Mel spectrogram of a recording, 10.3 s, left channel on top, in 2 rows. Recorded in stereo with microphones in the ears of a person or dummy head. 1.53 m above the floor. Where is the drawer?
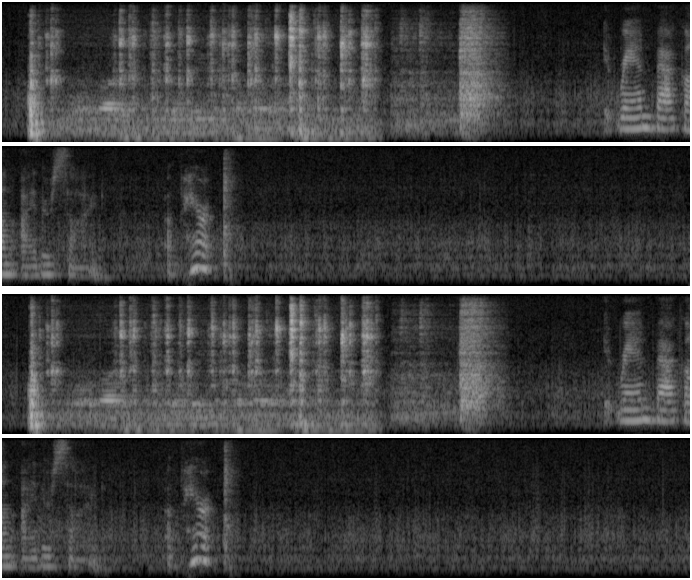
20° left (ahead or behind), 1.2 m.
